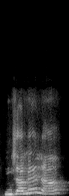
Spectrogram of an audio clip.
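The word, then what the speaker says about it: N'Djamena: So Njamena, the N is silent.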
